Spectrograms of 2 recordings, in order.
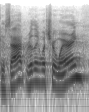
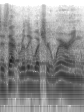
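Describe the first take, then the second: First: "Is that really what you're wearing?" lifted, rising up on "wearing"; mock wife question. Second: "Is that really what you're wearing?" with the weight on "that", falling at the end; wife's question heard as a put-down. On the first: Husband imitating his wife's doubt, rising question. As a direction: ask "wearing" with a light questioning rise. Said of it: "our wife will be like". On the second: Retold or imitated. Husband hearing his wife's question as shame, falling and pointed. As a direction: lean on "that" and let it drop flat. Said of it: "when she says".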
